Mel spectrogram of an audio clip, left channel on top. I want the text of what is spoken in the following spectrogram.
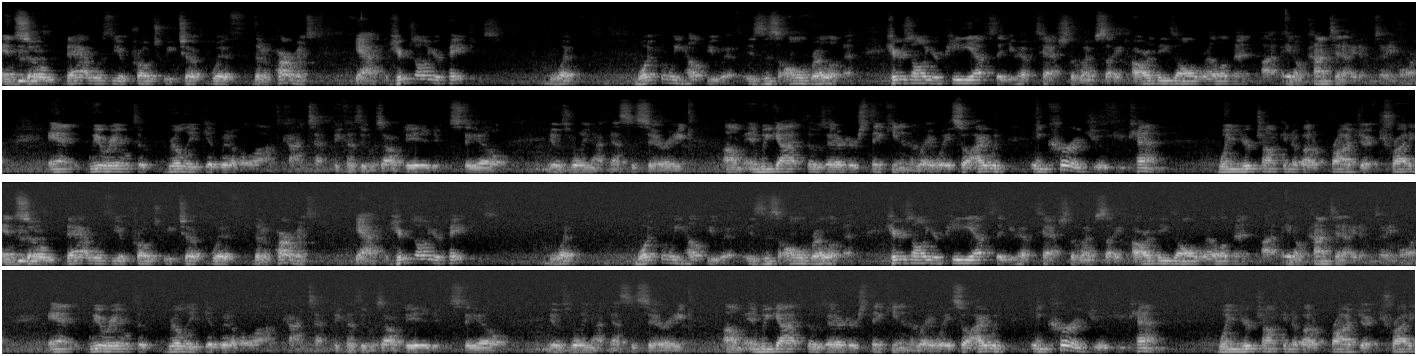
so that was the approach we took with the departments. Yeah, here's all your pages. What can we help you with? Is this all relevant? Here's all your PDFs that you have attached to the website. Are these all relevant, content items anymore? And we were able to really get rid of a lot of content because it was outdated, it was stale, it was really not necessary. And we got those editors thinking in the right way. So I would encourage you, if you can, when you're talking about a project, try to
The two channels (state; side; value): noise; right; hiss, 15 dB below the sound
